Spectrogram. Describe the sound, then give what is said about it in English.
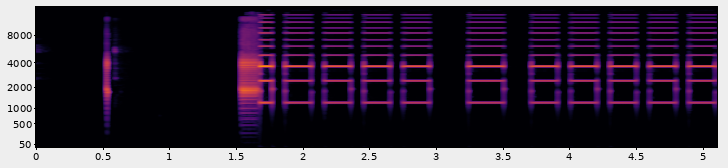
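An SWR meter's growling tone output as RF is sent into a 50 ohm dummy load: a click and a brief crackle, then about ten short, buzzy, evenly paced tone pulses at a steady mid pitch, with no talking. “So you'll hear a low growl, and then let me hear what we say.”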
